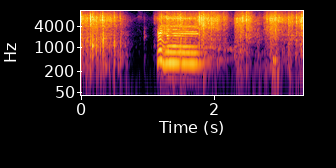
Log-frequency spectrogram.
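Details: Sundari, a pet dog, yawning and making an unusual sound attributed to the cold: one brief tonal whine that dips, then holds steady for under a second, rich in overtones, set between bursts of rustling and crinkling indoors.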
